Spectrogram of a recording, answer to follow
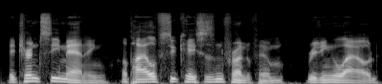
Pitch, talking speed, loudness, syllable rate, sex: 105 Hz, 235 wpm, -18 LUFS, 6.4 syllables/s, male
